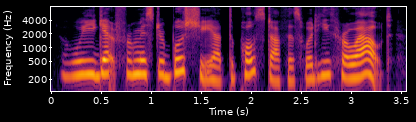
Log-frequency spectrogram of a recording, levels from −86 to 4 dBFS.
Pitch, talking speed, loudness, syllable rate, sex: 235 Hz, 205 wpm, -19 LUFS, 5.0 syllables/s, female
